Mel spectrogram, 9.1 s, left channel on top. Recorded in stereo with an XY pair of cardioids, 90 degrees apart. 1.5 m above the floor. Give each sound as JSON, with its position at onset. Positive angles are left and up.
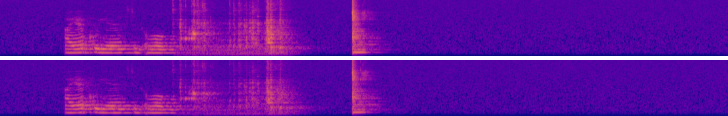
{"t": 0.8, "sound": "a woman speaking", "azimuth_deg": 10, "distance_m": 7.0}
{"t": 2.2, "sound": "a dropped coin", "azimuth_deg": 50, "distance_m": 2.5}
{"t": 4.4, "sound": "a snare drum", "azimuth_deg": 25, "distance_m": 1.6}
